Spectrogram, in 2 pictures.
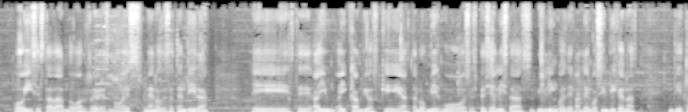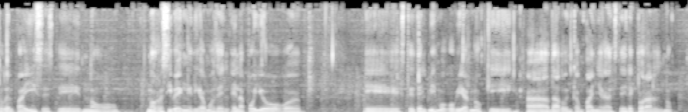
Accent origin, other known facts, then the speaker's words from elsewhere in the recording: Central Amazon, Peru; está ubicada en la Amazonía Central del Perú, que lo conocen bastante como Selva Central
